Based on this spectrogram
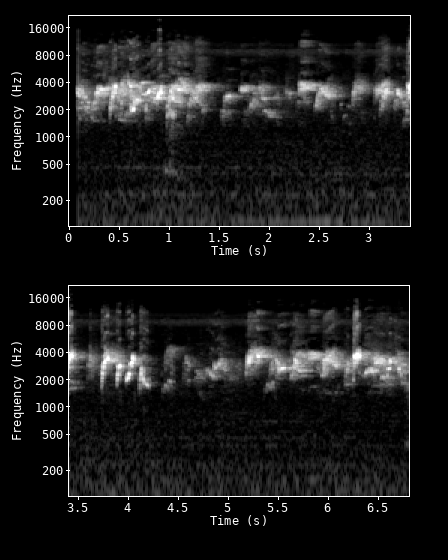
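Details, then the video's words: Birds singing in a morning singing contest in the sun, a dense, continuous stream of chattering, warbled high notes with many overlapping phrases and short gaps, steady throughout. "Hoàn thiện lông nắng sáng hót đấu"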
